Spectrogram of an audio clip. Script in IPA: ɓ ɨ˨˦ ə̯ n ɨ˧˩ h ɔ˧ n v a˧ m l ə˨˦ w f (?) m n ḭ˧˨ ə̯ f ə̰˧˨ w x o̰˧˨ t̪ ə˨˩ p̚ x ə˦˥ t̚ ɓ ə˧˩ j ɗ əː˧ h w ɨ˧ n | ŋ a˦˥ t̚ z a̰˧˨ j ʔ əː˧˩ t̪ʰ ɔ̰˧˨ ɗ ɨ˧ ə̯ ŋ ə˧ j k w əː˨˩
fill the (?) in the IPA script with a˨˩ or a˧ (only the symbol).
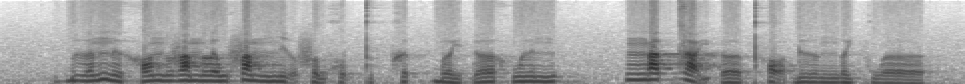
a˧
